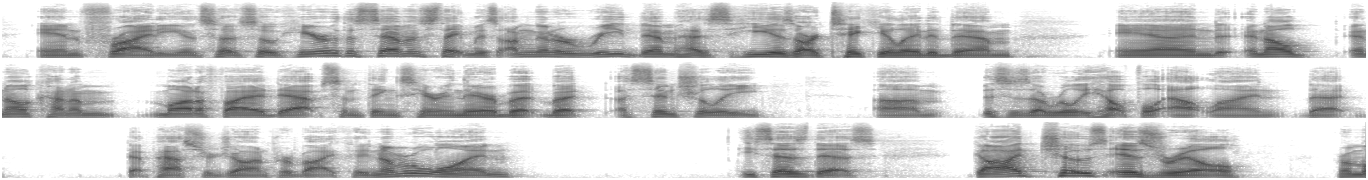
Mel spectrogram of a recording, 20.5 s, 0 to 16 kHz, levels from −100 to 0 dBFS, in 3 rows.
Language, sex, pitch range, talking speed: English, male, 95-115 Hz, 170 wpm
